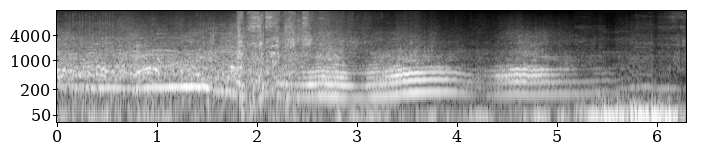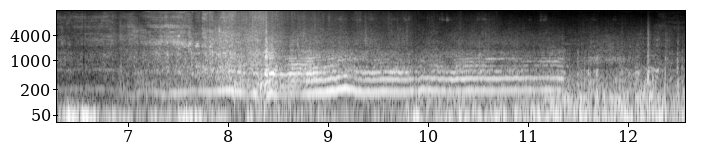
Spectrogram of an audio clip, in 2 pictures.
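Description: Rally car engine at high revs, its pitch dropping and climbing again as the car changes gear and slows for corners. Stretches of held, steady revs come in between.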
